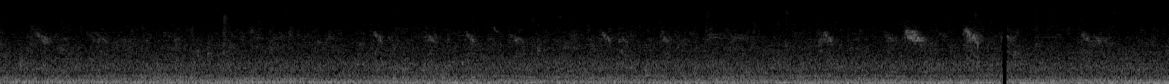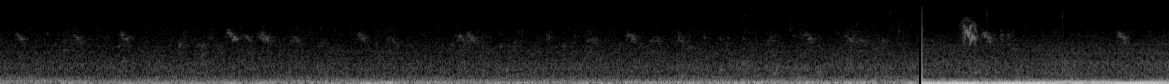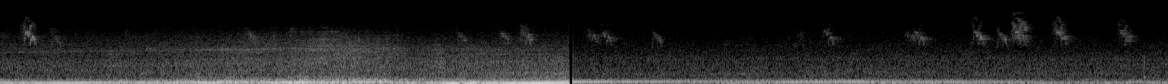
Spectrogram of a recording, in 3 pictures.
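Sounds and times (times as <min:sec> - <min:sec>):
small birds chirping: 0:00.0 - 0:25.0, 0:31.3 - 0:35.0
steady low rumble: 0:10.0 - 0:33.2.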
